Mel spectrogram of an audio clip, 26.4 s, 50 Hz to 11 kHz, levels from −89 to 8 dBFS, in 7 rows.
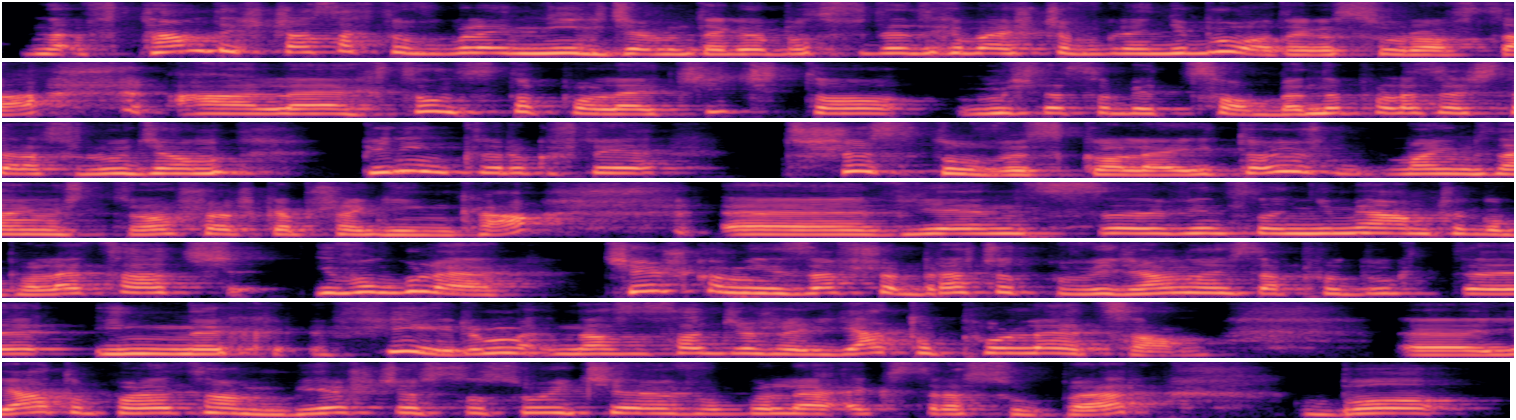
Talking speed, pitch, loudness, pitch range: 180 wpm, 255 Hz, -18 LUFS, 230-275 Hz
